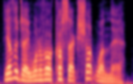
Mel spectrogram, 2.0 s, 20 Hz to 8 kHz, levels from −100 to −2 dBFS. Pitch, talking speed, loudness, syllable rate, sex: 165 Hz, 300 wpm, -16 LUFS, 8.3 syllables/s, male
